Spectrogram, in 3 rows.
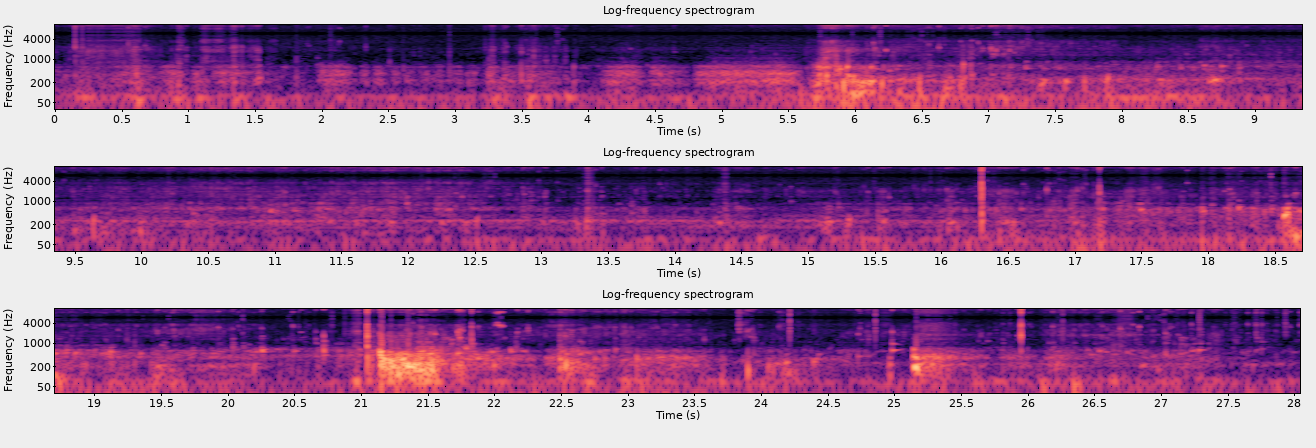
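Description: Underwater ambience through a camera housing: a steady, muffled low rumble of water, broken by a few dull thumps and knocks. The loudest comes about 21 seconds in, with others about 6, 19 and 25 seconds in.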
